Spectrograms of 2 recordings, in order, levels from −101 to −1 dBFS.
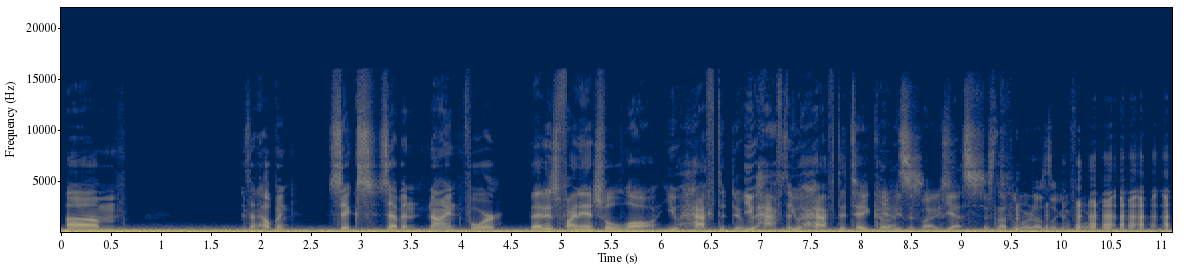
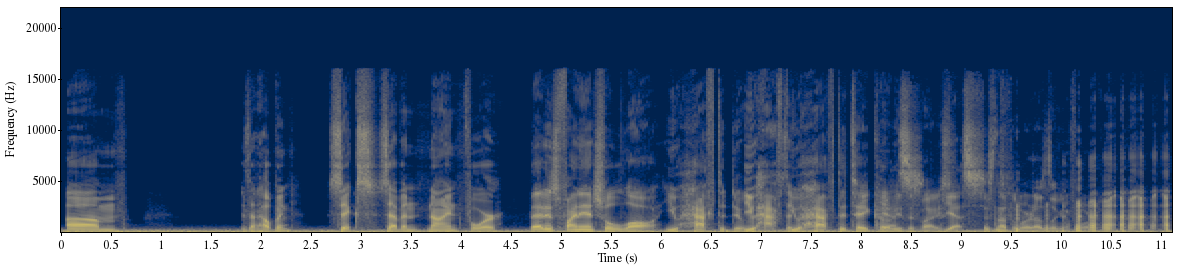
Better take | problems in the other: second | low rumble; loud; throughout; 5 dB below the speech; faint in the second

